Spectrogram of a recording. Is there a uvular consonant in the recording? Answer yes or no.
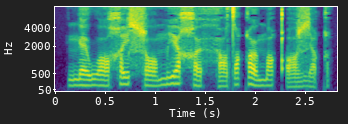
yes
